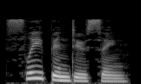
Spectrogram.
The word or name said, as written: sleep-inducing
